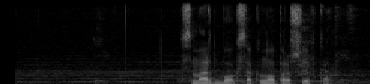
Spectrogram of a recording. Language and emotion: Russian, neutral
